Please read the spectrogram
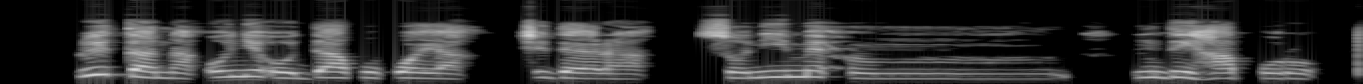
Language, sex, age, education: Igbo, female, 15-29, tertiary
